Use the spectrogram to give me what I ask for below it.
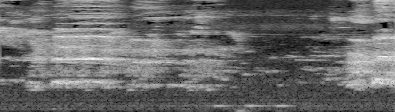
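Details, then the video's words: Early-morning rooster crowing in rural Philippine countryside; a loud harmonic crow held about a second, a quieter gap with low clucking sounds, then another crow bursting in at the end. "Crowing Roosters"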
